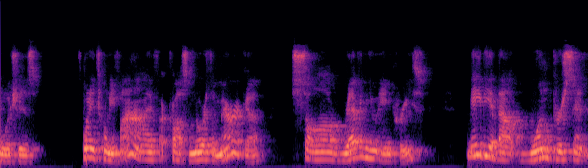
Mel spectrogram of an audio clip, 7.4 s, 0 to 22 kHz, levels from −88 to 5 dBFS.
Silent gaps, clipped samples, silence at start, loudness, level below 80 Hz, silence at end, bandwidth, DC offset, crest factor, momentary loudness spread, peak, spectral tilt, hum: none; under 0.1%; 0 s; -24 LUFS; -74 dBFS; 0 s; 8.2 kHz; under 0.1%; 14 dB; 12 LU; -10 dBFS; -5.5 dB/octave; none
